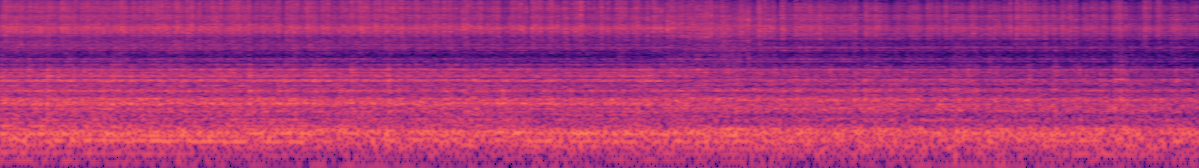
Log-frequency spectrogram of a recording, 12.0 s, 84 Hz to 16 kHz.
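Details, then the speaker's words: Lada 2107 rear-wheel-drive car, rear hub spinning freely, partly disassembled: steady gritty rumbling hum from worn tapered wheel bearings whose grease has dried out or washed out with water. "вот такой звук происходит когда у нас высыхает или вымывает водой и смазку из подшипника"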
